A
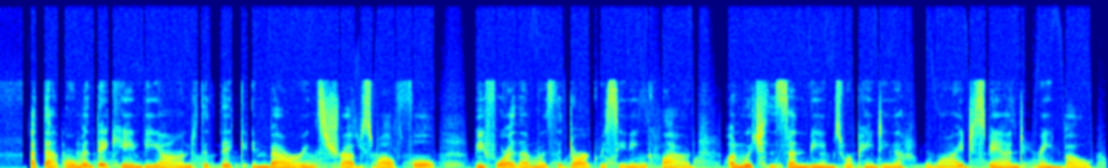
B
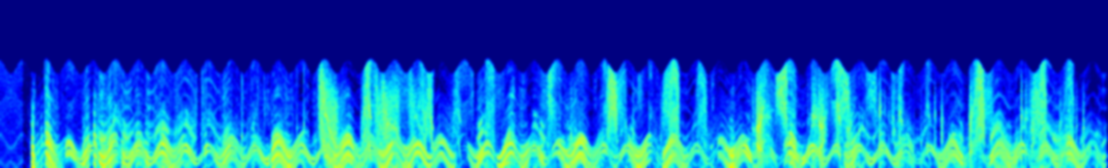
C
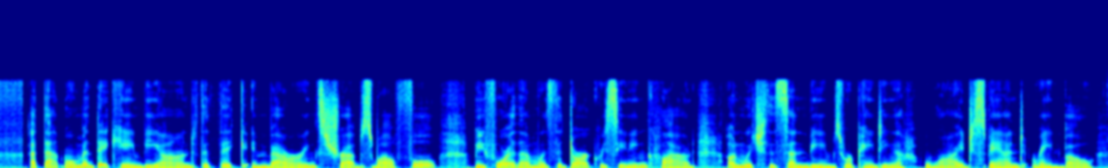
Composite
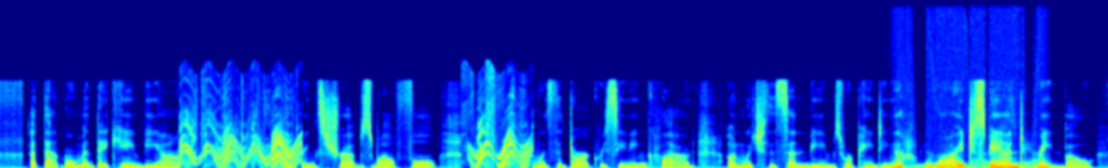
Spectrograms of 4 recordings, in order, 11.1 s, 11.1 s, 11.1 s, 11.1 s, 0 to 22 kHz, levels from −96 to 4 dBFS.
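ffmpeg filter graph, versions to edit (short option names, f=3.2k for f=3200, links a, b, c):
-filter_complex "[1:a]asplit=2[a][b];[2:a]asplit=4[c][d][e][f];[c]atrim=end=1.802[g];[a]atrim=start=1.798:end=3.032[h];[d]atrim=start=3.028:end=4.622[i];[b]atrim=start=4.618:end=5.342[j];[e]atrim=start=5.338:end=8.99[k];[0:a]atrim=start=8.89:end=10.52[l];[f]atrim=start=10.42[m];[g][h]acrossfade=d=0.004:c1=hsin:c2=hsin[n];[n][i]acrossfade=d=0.004:c1=hsin:c2=hsin[o];[o][j]acrossfade=d=0.004:c1=hsin:c2=hsin[p];[p][k]acrossfade=d=0.004:c1=hsin:c2=hsin[q];[q][l]acrossfade=d=0.1:c1=tri:c2=tri[r];[r][m]acrossfade=d=0.1:c1=tri:c2=tri"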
